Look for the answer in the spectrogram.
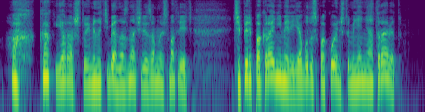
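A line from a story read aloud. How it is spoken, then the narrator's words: Exclaimed. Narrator (Russian): бедный Граляр воскликнул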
